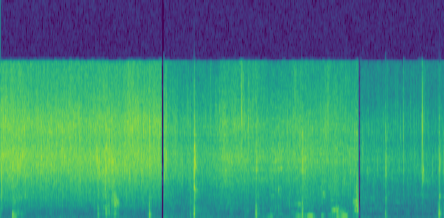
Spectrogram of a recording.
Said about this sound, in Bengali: এই কড়াইতেই আমি পেঁয়াজ কুচি দিয়ে দিলাম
